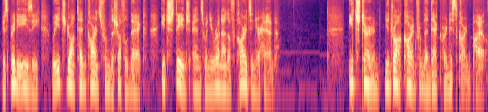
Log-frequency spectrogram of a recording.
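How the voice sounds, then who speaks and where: A man's voice: medium pitch, moderate pace, gravelly, a bit bright, breathy edge, no room sound, faint music behind. Man voicing a snarky young adult son. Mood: explaining, casual. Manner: sarcastic, needling banter.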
